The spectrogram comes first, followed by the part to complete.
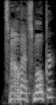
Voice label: heard smoker, player survivor voice biker; source engine; left 4 dead 2

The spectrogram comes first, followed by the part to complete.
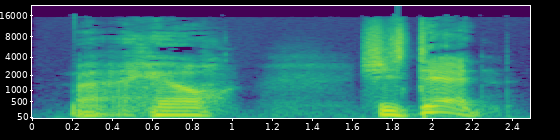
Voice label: grief female generic, survivor voice; source engine; left 4 dead 2

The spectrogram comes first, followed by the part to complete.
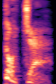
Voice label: sniper taunt rps win; video games; source engine; tf; taunts

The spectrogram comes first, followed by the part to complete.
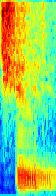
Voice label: "shoot", vox; Source Engine; bshift

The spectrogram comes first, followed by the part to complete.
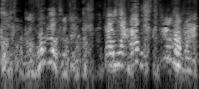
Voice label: ballbot angry rant

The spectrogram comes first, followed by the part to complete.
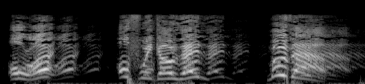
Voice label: brit start round; player; Source Engine; dod

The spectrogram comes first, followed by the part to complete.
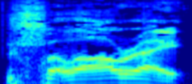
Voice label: nice job, gambler, survivor voice

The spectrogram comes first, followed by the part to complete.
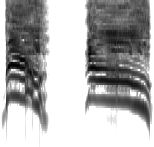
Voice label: grief, survivor voice; Left 4 Dead 2; Source Engine; video games; manager

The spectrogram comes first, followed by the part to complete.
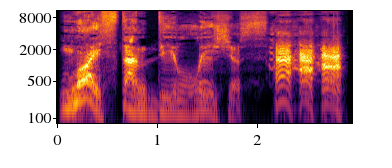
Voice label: heavy sandwich taunt, vo

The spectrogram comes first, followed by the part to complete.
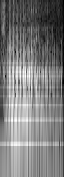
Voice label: "high", vox; source engine; hl1; video games

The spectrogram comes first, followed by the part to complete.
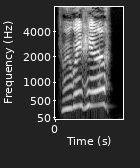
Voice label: wait here, teen girl voice; survivor voice

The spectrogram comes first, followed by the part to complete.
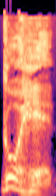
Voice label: lead on, survivor voice

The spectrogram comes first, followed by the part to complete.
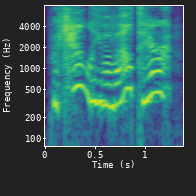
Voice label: inside saferoom, teen girl; survivor voice

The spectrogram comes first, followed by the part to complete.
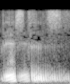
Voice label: "distance", vox; source engine; hl1; video games

